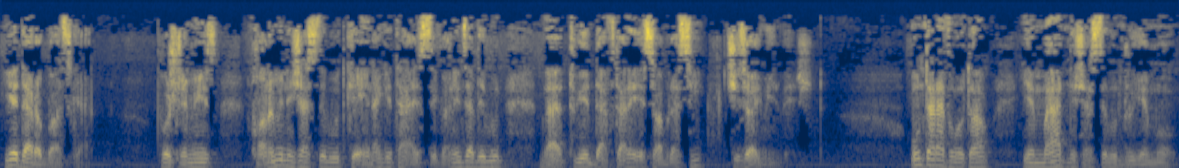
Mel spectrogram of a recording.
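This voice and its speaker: A man calmly narrating an audiobook in an even storytelling manner. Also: sits low, husky.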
